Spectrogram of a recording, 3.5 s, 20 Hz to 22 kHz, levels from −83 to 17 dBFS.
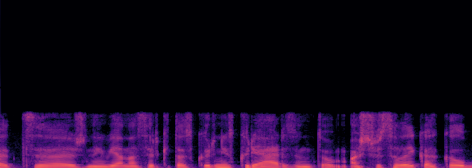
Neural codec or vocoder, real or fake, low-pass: none; real; 7.2 kHz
